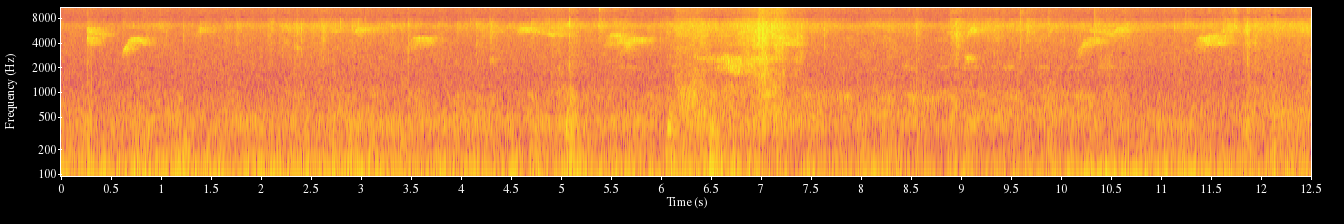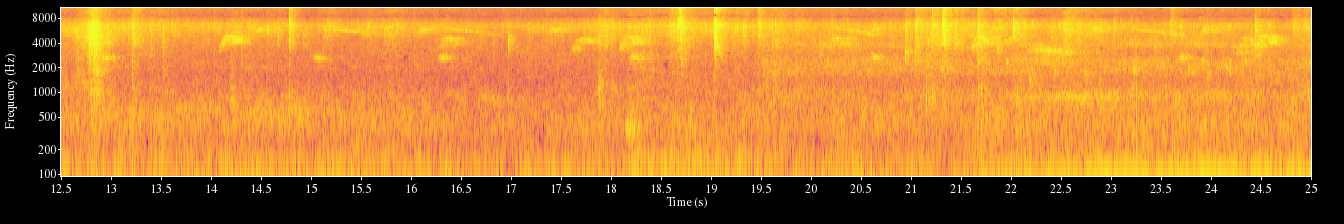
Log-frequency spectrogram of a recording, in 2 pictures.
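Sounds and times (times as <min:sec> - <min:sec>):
low background rumble: 0:00.0 - 0:25.0
faint bird chirps: 0:02.9 - 0:07.6, 0:12.5 - 0:25.0.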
